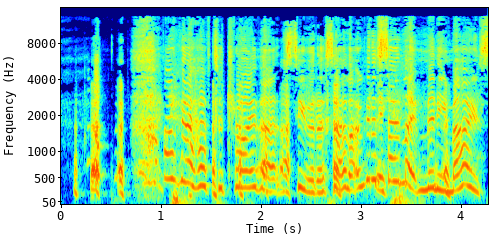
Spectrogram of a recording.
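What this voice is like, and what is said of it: Anglicized Scottish accent. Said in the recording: “You sound more English... It's a very sort of anglicized Scottish accent. So very, very clear.”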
